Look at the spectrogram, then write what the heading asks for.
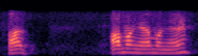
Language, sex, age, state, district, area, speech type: Tamil, male, 45-60, Tamil Nadu, Perambalur, rural, conversation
